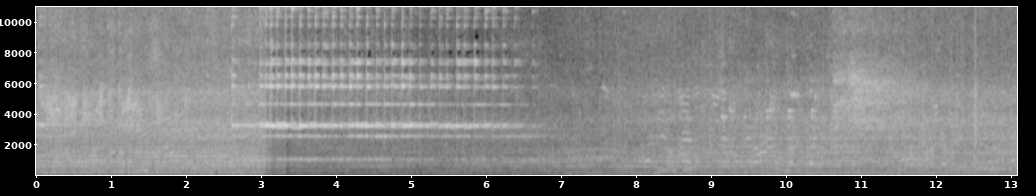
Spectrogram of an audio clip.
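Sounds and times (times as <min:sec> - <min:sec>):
train bell ringing rapidly: 0:00.0 - 0:10.6.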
